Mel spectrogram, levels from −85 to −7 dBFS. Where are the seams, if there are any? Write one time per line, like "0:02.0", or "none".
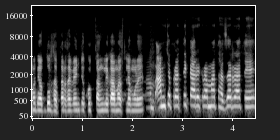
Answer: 0:02.4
